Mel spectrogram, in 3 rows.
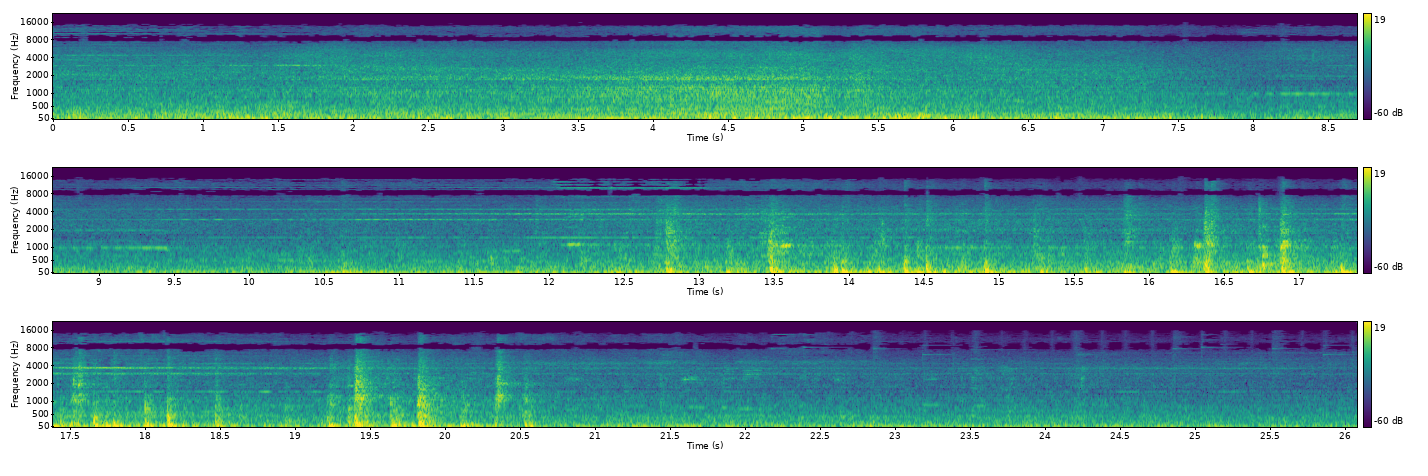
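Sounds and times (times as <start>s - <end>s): tram rumbling past: 0.0s - 26.0s
faint high wheel squeal: 0.6s - 2.7s, 8.0s - 15.7s, 17.0s - 19.6s.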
